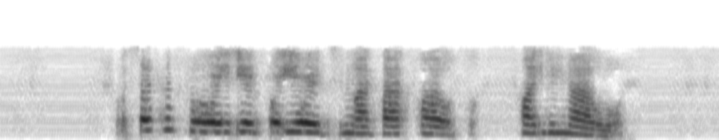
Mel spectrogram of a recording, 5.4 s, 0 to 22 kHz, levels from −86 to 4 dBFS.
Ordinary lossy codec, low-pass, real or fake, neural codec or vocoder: MP3, 24 kbps; 5.4 kHz; fake; codec, 16 kHz, 0.5 kbps, FreqCodec, smaller model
